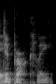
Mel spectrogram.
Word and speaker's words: de Broglie: If you are confused, it's de Broglie as his French pronunciation, but de Broglie is really I like de Broglie. It's de Broglie.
